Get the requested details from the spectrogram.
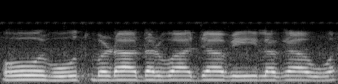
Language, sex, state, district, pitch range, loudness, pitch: Hindi, female, Haryana, Rohtak, 195-205 Hz, -13 LUFS, 200 Hz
